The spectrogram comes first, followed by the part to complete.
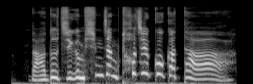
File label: fluster, monologue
